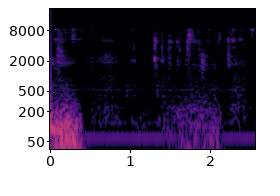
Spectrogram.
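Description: A few faint, scattered keystrokes from a computer keyboard sound close but quiet, following a brief low thump at the start.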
